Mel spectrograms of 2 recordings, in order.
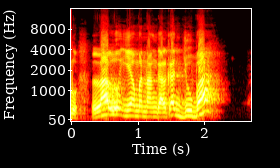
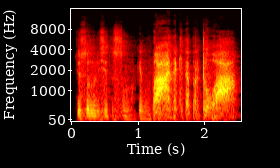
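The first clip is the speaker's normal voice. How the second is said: whispered urging; 7 semitones lower, 13 dB quieter than usual. Acted. Sermon whisper.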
